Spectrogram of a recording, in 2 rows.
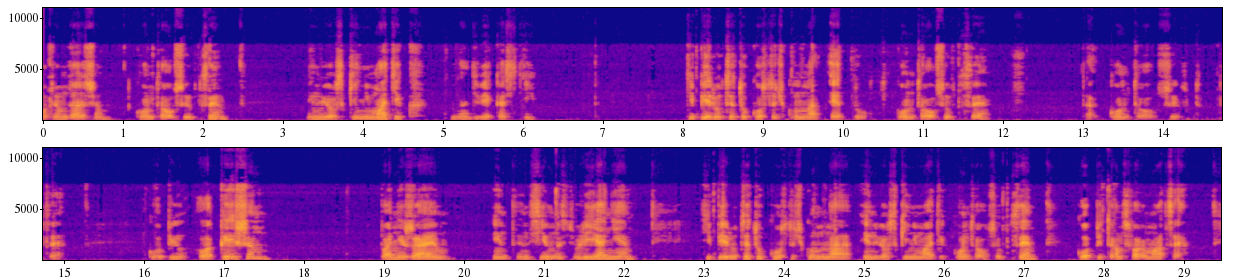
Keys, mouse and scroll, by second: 1.9 ctrl+shift+c, 5.0 click, 5.9 click, 8.1 click, 9.3 shift+click, 9.7 shift+click, 11.4 shift+c, 14.6 ctrl+shift+c, 18.6 click, 21.9-23.0 scroll up 5, 23.0 click, 24.4 shift+click, 26.5 ctrl+shift+c, 29.0 scroll down 3.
